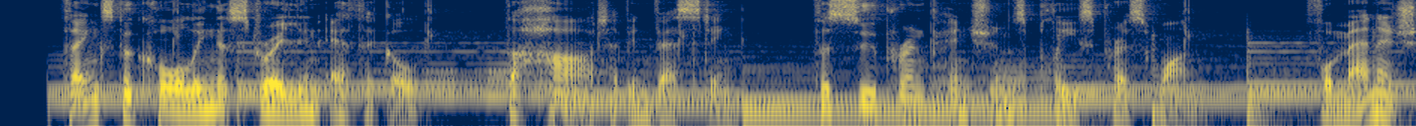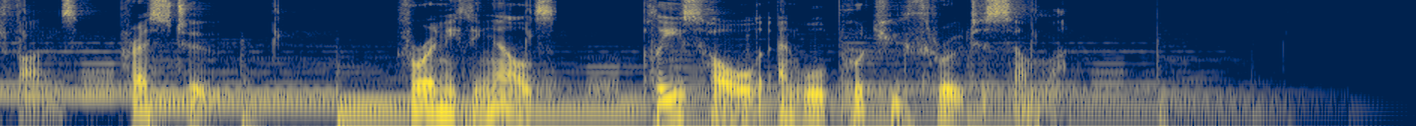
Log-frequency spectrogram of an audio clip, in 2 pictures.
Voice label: on hold Australian; Australian Ethical

